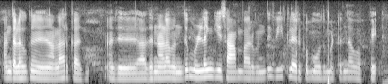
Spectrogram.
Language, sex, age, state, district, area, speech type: Tamil, female, 45-60, Tamil Nadu, Mayiladuthurai, urban, spontaneous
